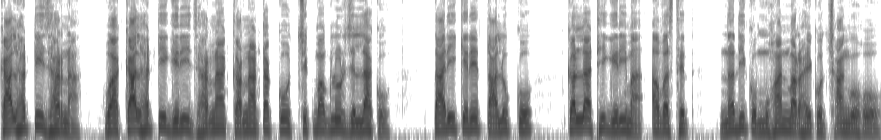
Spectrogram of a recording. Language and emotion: Nepali, neutral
